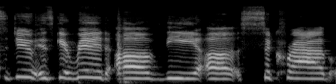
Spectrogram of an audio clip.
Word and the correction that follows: scarab: Sa- scarab.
